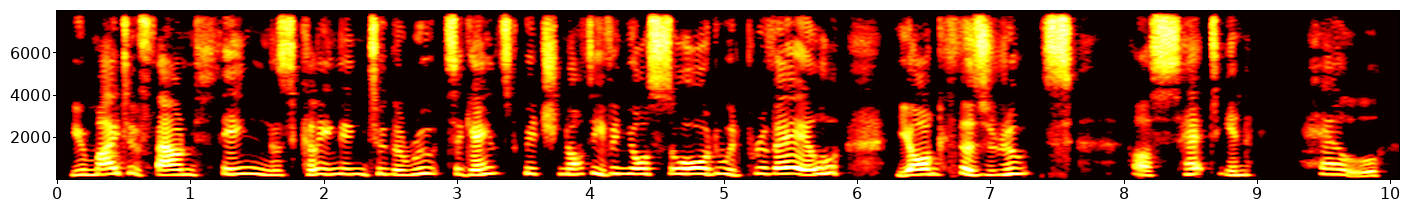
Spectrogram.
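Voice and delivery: high, loud voice, slowing into doom; ominous sorcerer. Acted. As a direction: warn darkly in a high, ringing voice.

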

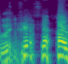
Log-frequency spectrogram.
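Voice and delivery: bursts out laughing at own joke; big sudden laugh; loud laugh. Real, not acted.

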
